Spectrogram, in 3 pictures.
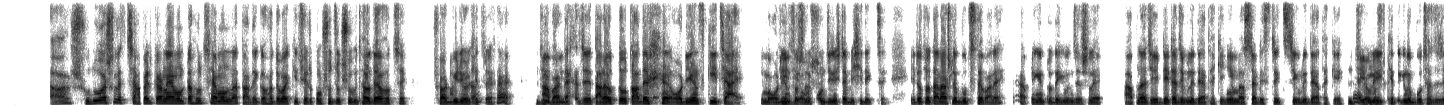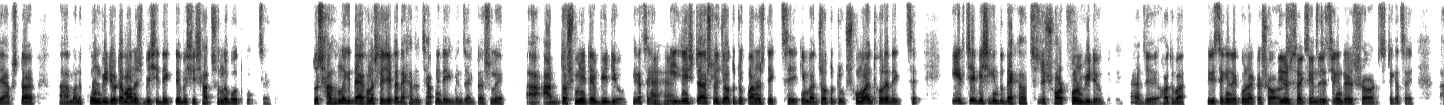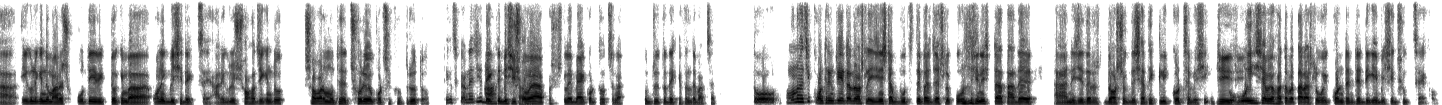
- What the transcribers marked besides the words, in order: laughing while speaking: "অডিয়েন্স"; tapping; "করছে" said as "কচ্চে"; "আসলে" said as "আপআসলে"; laughing while speaking: "কোন জিনিসটা"; "দিকেই" said as "দিগেই"
- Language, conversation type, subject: Bengali, podcast, ক্ষুদ্রমেয়াদি ভিডিও আমাদের দেখার পছন্দকে কীভাবে বদলে দিয়েছে?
